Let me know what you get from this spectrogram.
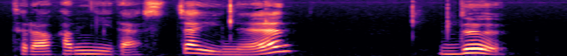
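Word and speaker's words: deux: 근데 벌리지 마시고 입을 동그랗게 오므려 주신 상태로, 그렇게 고정한 상태로 되라는 소리를 내주시면 됩니다. 자, 그럼 발음이 어떻게 되냐면 드 이런 발음이 되거든요. 그러니까 숫자 2는 드 이렇게 발음해 주세요.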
